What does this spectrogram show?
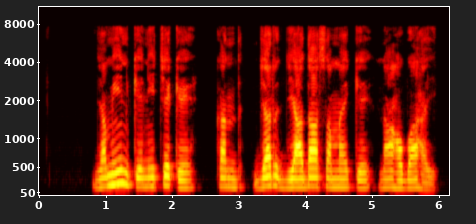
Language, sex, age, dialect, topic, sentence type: Magahi, male, 18-24, Western, agriculture, statement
